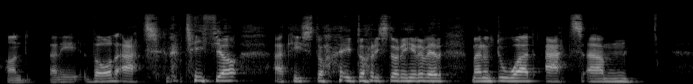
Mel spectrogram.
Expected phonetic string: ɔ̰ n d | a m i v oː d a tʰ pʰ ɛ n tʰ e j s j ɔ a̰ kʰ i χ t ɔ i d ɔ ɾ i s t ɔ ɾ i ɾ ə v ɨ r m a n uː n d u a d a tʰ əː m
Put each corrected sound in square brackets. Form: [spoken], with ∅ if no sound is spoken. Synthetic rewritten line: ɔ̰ n d | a [n] i [ð] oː d a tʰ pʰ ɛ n tʰ e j [θ] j ɔ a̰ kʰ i [s] t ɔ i d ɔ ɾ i s t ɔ ɾ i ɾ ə v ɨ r m a n uː n d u a d a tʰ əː m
